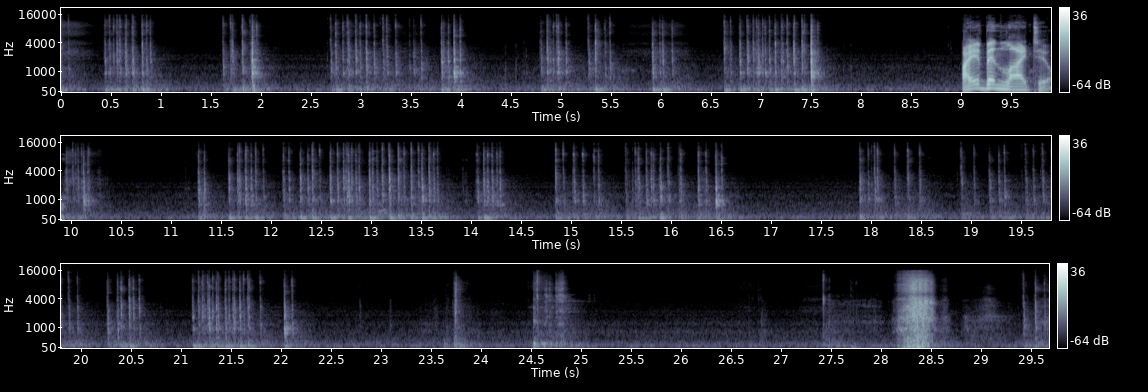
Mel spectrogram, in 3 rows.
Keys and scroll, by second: 0.0-3.5 typing, 3.7 Return, 4.6-7.6 typing, 4.7 Up, 5.1 ctrl+w, 8.8-21.9 typing, 29.3 ctrl+d.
